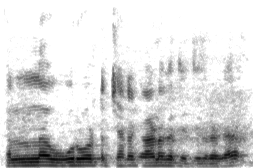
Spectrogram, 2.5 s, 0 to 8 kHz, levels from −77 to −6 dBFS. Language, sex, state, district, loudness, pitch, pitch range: Kannada, male, Karnataka, Bellary, -14 LUFS, 145 Hz, 135-155 Hz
